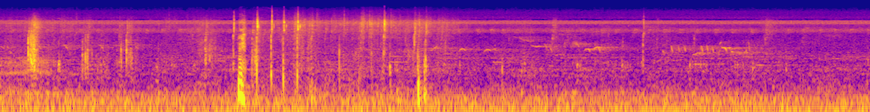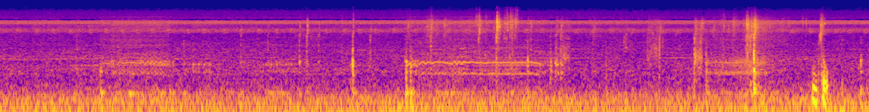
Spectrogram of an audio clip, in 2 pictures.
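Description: Steady high-pitched drone of forest insects, with scattered sharp clicks and rustles in the first few seconds and again near the end.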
